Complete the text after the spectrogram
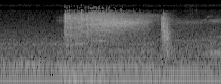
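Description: A door slides open with a rushing whoosh.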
